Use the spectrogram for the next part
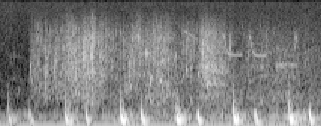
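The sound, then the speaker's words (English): A heartbeat thuds in low, paired lub-dub pulses as a character's heart rate increases, about six beats at a quick, insistent pace, over a soft wash of hissy, watery background noise. “Eric's heart rate's increasing.”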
